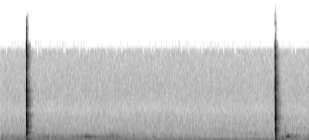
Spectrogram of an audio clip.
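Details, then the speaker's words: Early Leevers Rich Series Cs vintage reel-to-reel location tape recorder with case closed: steady low even hum from the rotary converter, its normal running sound; brushes possibly worn, neon not lighting, HT or capacitor drain suspected. "it might well be that the digital DC converter here has put some life back into the capacitors enough to make it less miserable for the rotary converter to actually spit up even with a case closed you can still hear it humming"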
